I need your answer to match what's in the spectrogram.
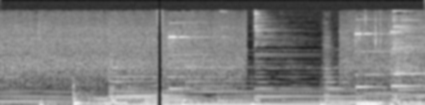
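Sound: rain falling outside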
